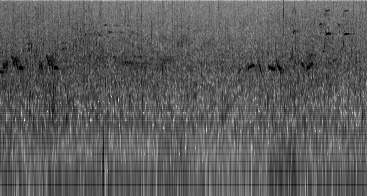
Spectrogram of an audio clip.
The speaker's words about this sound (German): Neben dir der rauschende Bach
